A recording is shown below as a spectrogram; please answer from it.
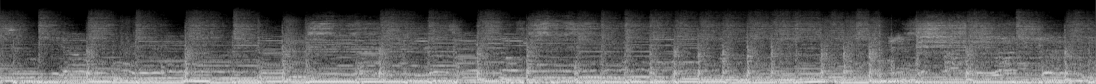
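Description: Live Latin band playing, the drum kit driving a steady beat over bass and percussion.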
